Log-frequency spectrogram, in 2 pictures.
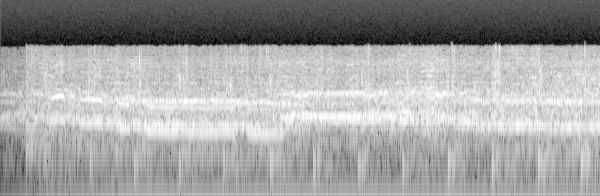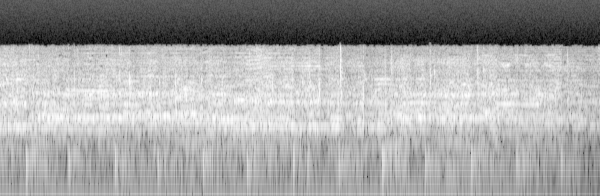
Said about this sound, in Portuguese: Mas calma, não podemos esquecer da campeã da edição, a Itália, e com sua torcida efervescente gritando a cada minuto.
